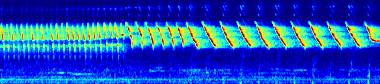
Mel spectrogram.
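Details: Local domestic canary singing a rapid fine trill that shifts into slower, strongly downward-sweeping whistled notes spaced about half a second apart.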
